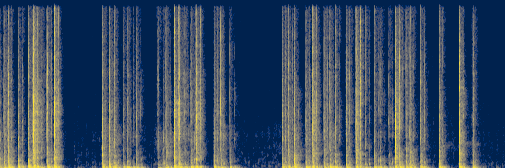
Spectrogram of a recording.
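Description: Fingertips of both hands type quickly on the low-profile plastic chiclet keys of a grey metal-bodied laptop, giving dense bursts of short, clicky thunks with a bright edge. The typing comes in several runs separated by brief pauses.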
